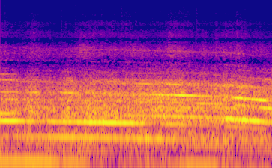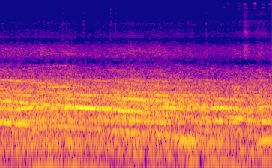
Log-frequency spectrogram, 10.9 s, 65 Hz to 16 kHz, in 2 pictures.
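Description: Interior sound of a moving 2005 New Flyer C40LF bus: its Cummins Westport C Gas Plus natural-gas engine and Allison B400R automatic transmission running under a low rumble, with a pitched drivetrain whine that slowly falls in pitch.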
